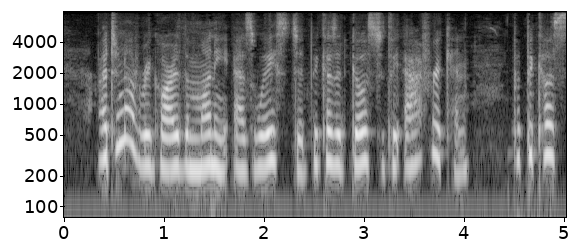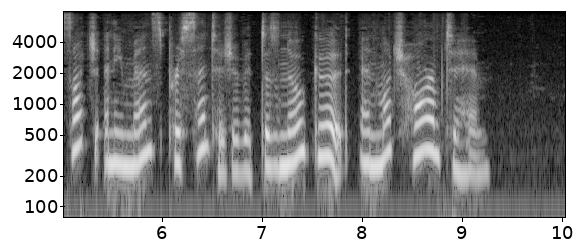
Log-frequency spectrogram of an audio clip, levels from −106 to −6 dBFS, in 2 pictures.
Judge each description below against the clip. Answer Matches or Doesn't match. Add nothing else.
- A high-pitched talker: Matches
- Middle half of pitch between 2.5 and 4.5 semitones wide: Matches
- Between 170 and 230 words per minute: Matches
